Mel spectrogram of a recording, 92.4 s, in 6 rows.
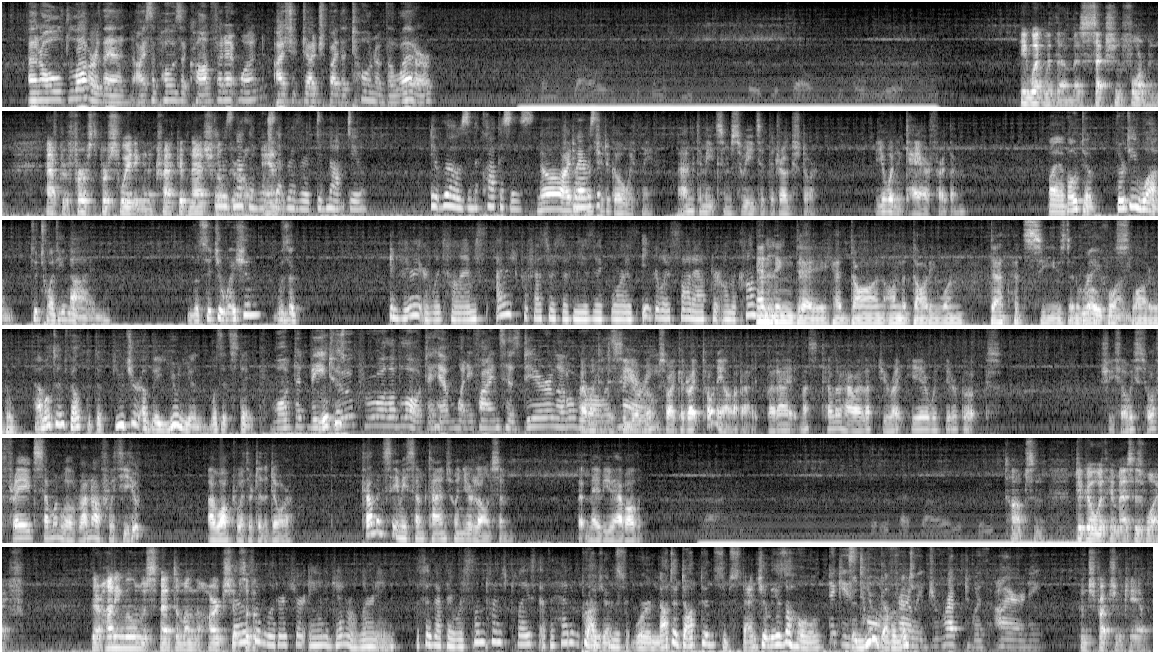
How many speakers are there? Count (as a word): eight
